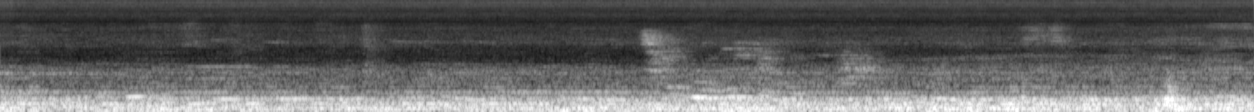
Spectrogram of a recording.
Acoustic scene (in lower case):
subway train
